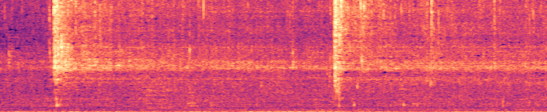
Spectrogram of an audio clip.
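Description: Cassava dough balls deep-frying in hot oil: a steady sizzle and bubbling, with two brief sharper crackles, about half a second in and past the middle, as more balls are lowered into the oil.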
